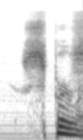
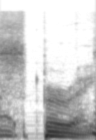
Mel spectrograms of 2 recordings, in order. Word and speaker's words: Spurrite: The name of this stone is Spurite, or it's also called Strombolite. – You better spell that. – S-P-U-R-R-I-T-E. Spurite. – Spurite.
